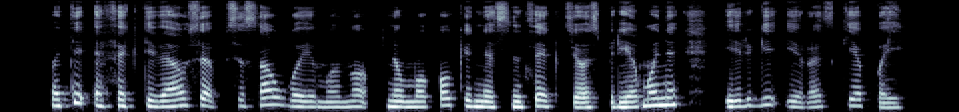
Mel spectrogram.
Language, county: Lithuanian, Vilnius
